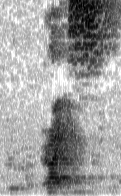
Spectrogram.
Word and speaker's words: rice: It is, you have to twist your tongue and then in the middle of the palate, you have to lift your tongue up. Then you will be able to pronounce this one.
